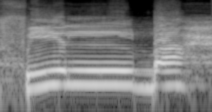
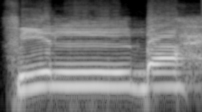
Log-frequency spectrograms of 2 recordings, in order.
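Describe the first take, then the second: First: The final r sound is dropped after the h. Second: The final r sound is dropped after the h.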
